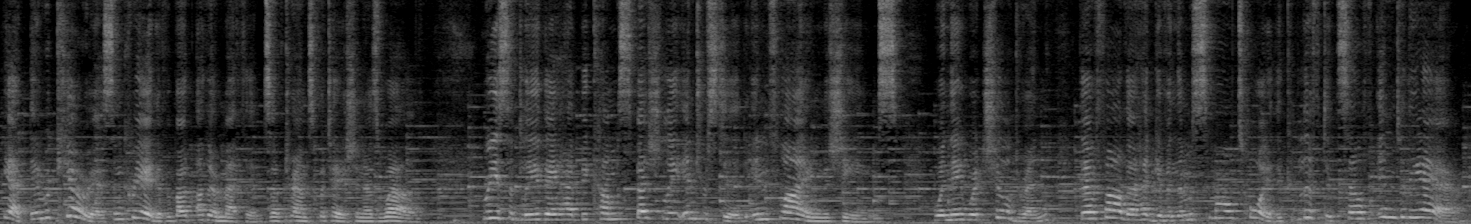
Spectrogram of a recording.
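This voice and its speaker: A woman's voice: high-pitched, sing-song, moderate pace. A woman reading scripted storytelling narration as the narrator of a radio play. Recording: roomy echo, distant mic, music behind.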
